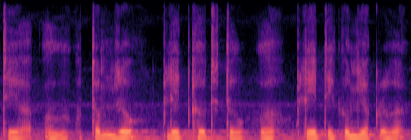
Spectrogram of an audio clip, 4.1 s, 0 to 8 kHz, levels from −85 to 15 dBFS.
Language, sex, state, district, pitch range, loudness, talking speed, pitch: Wancho, male, Arunachal Pradesh, Longding, 175-180 Hz, -16 LUFS, 190 wpm, 175 Hz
